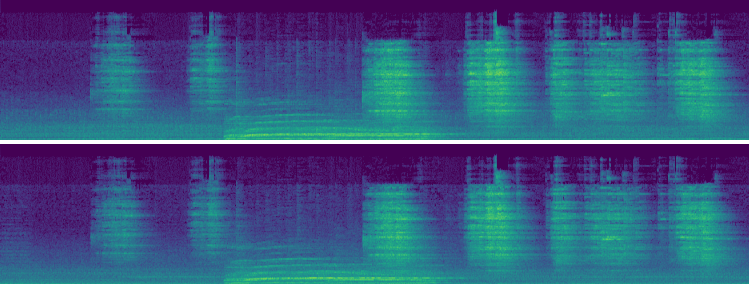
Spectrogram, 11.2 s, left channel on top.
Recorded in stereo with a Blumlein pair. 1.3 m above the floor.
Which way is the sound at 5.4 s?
60° left.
